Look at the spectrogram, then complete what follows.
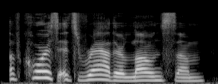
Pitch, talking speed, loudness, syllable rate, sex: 200 Hz, 135 wpm, -17 LUFS, 5.2 syllables/s, female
